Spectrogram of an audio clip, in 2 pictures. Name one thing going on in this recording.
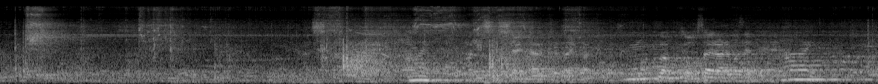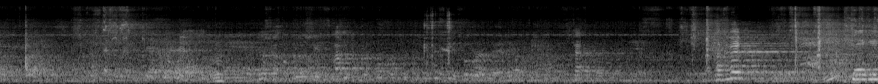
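Small robot servos whir as robots walk and fight.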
